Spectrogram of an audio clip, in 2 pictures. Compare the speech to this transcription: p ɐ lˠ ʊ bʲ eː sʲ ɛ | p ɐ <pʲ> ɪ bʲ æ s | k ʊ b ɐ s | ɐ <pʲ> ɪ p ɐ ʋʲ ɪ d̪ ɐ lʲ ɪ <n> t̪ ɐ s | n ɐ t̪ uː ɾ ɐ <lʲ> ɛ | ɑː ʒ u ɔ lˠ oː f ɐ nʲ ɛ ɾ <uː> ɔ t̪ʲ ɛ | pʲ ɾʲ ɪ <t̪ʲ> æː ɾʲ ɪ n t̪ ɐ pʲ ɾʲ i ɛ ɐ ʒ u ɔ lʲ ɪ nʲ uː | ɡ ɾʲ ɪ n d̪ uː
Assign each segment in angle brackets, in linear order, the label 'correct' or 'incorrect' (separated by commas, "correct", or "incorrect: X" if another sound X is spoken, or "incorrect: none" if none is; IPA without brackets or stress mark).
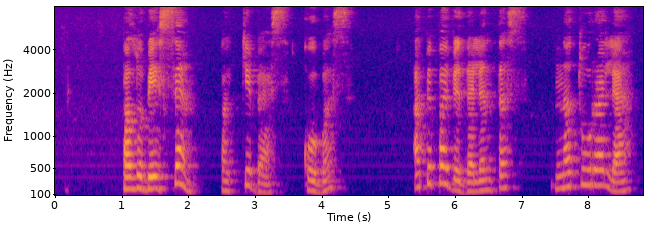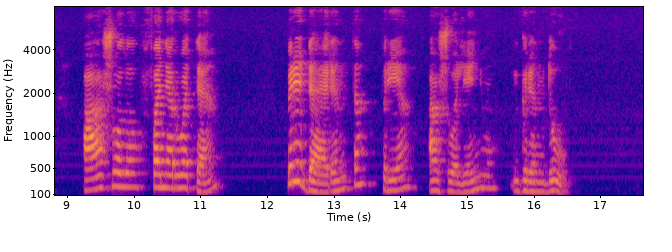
incorrect: kʲ, correct, correct, correct, incorrect: u, incorrect: d̪ʲ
